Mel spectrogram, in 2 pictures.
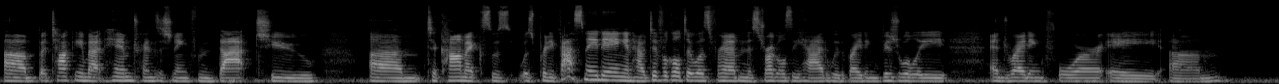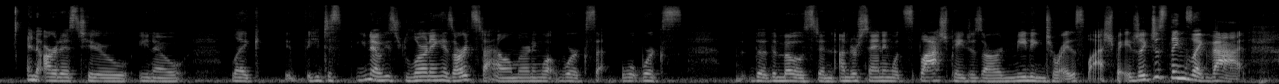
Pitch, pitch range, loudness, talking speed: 160 Hz, 150-170 Hz, -33 LUFS, 185 wpm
